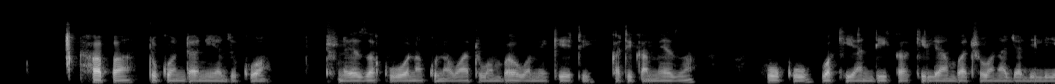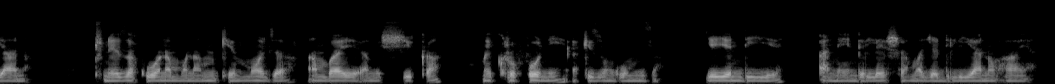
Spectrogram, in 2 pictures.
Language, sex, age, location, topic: Swahili, male, 18-24, Nairobi, health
